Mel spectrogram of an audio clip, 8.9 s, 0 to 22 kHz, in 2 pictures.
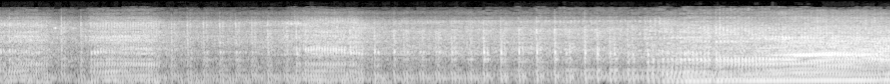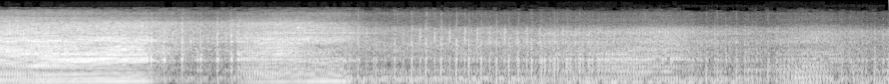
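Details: PW80 two-stroke minibike, repaired, with a new rear tire and tube, described as pretty hot: crackles at idle, revs up cleanly and drops back without bogging or misfiring; running right.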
